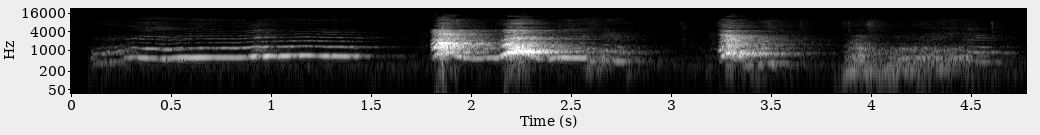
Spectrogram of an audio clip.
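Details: Female Cavalier King Charles Spaniel, excited and eager for a car ride, gives a long drawn-out whining howl with rich harmonics, then two sharp barks in quick succession, another bark, and a softer trailing yip.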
